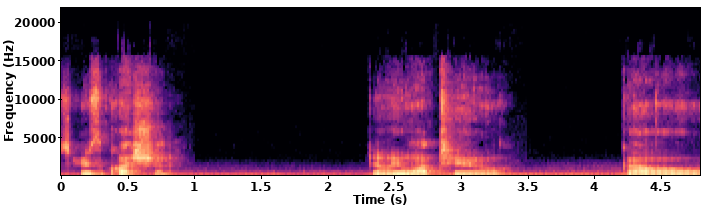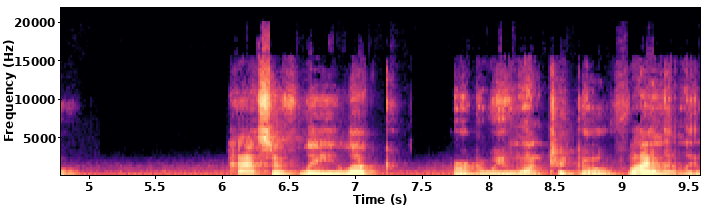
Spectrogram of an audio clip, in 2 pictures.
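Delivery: very quiet, barely audible whisper. Voicing a character who asks the party how to search: whispering in character. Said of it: "will kinda whisper".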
